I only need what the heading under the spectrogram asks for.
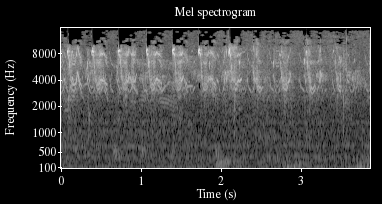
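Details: Robin nestlings in a nest on a light by a garage door beg for their mother's return with food: a rapid run of thin, high chirps, several a second in an overlapping chorus, over a soft low rumble.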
